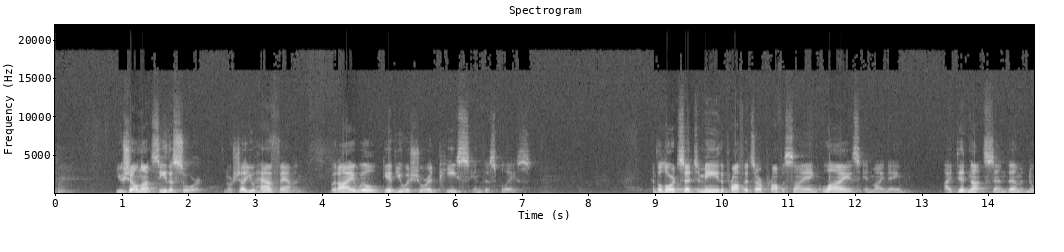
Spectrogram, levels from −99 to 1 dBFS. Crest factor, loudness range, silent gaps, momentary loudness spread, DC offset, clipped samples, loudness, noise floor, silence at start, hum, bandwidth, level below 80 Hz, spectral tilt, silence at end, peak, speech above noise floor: 18 dB; 7 LU; none; 16 LU; under 0.1%; under 0.1%; -17 LUFS; -48 dBFS; 0 s; none; 19 kHz; -54 dBFS; -4.5 dB/octave; 0 s; 0 dBFS; 31 dB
